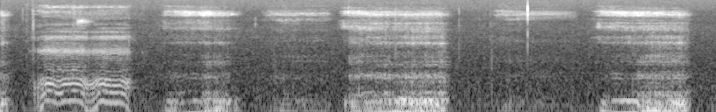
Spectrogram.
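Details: Dog snoring: deep, rattling snores recurring every few seconds, about five in the clip, in a quiet room.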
